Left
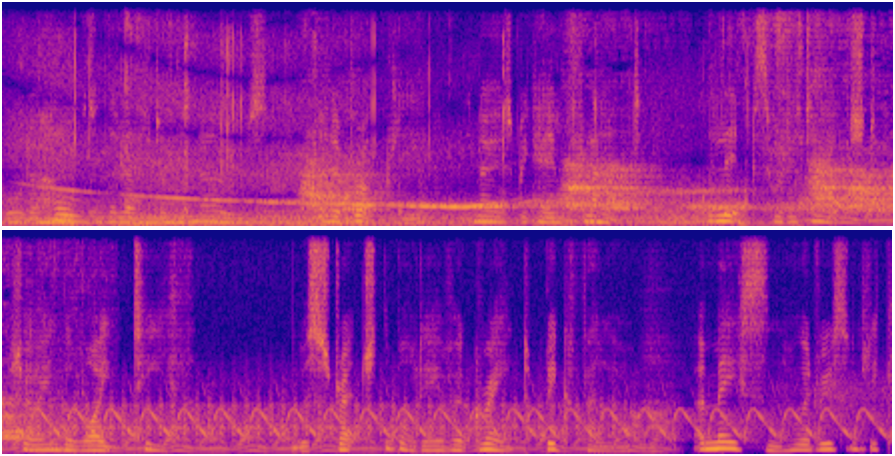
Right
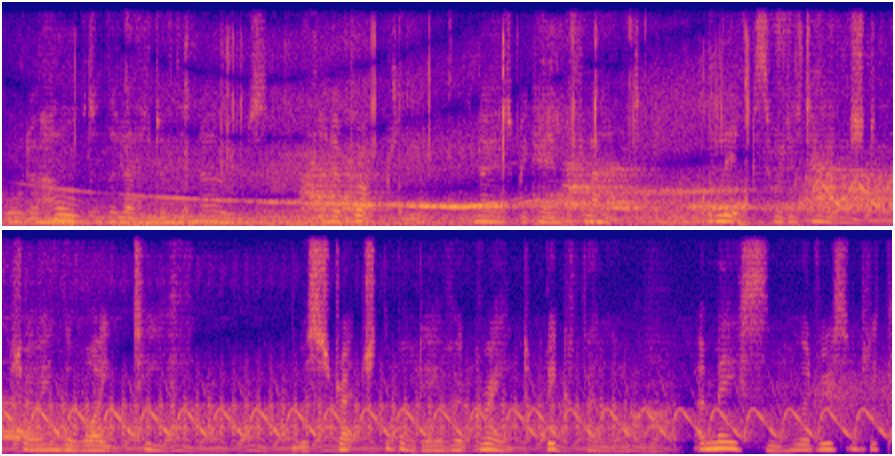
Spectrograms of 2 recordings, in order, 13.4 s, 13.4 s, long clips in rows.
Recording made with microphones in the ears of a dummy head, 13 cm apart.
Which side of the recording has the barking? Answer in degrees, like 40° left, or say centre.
30° left.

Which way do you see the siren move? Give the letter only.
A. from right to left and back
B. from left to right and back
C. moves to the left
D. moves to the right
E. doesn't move
D.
